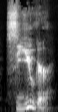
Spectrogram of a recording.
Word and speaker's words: sugar: This means that English sugar used to be pronounced something similar to suger. But you only have to say that a few times before you realize that's kind of hard to pronounce. So it underwent palization where the su became shu.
